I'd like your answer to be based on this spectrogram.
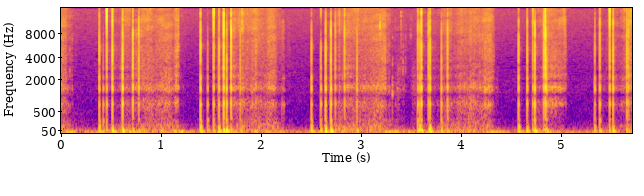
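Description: Fingertips and nails scratch and tap the glossy yellow card cover of a small softcover Berlitz German phrase book with a solid paper block, held in both hands in front of the microphone. Clusters of quick, dry, close taps come in bursts over a soft papery scratching, with a heavy low thump and no ring.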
